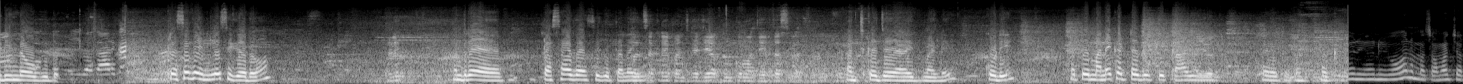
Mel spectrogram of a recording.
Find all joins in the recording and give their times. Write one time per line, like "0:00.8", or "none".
0:01.2
0:13.5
